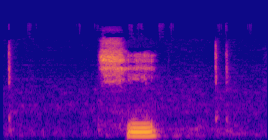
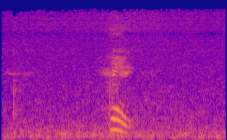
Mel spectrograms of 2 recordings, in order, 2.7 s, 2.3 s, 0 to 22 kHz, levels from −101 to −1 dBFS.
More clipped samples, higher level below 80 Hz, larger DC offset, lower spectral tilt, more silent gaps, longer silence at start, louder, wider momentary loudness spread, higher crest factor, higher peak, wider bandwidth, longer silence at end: neither; second, -76 dBFS vs -58 dBFS; neither; about the same, -5 dB/octave vs -4.5 dB/octave; neither; first, 1 s vs 0.05 s; first, -27 LUFS vs -37 LUFS; first, 25 LU vs 14 LU; about the same, 20 dB vs 22 dB; about the same, -14 dBFS vs -16 dBFS; second, 7.6 kHz vs 17 kHz; first, 1.1 s vs 0 s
